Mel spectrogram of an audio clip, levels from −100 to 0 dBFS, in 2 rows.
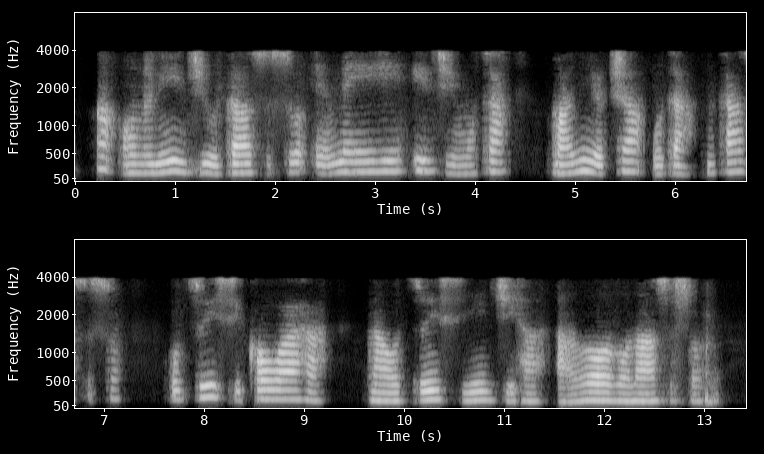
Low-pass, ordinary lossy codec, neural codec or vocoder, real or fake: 7.2 kHz; AAC, 16 kbps; codec, 24 kHz, 0.5 kbps, DualCodec; fake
